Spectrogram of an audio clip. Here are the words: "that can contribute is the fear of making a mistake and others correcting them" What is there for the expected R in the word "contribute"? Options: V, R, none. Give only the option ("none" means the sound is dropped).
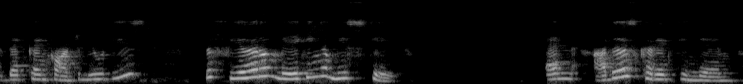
none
